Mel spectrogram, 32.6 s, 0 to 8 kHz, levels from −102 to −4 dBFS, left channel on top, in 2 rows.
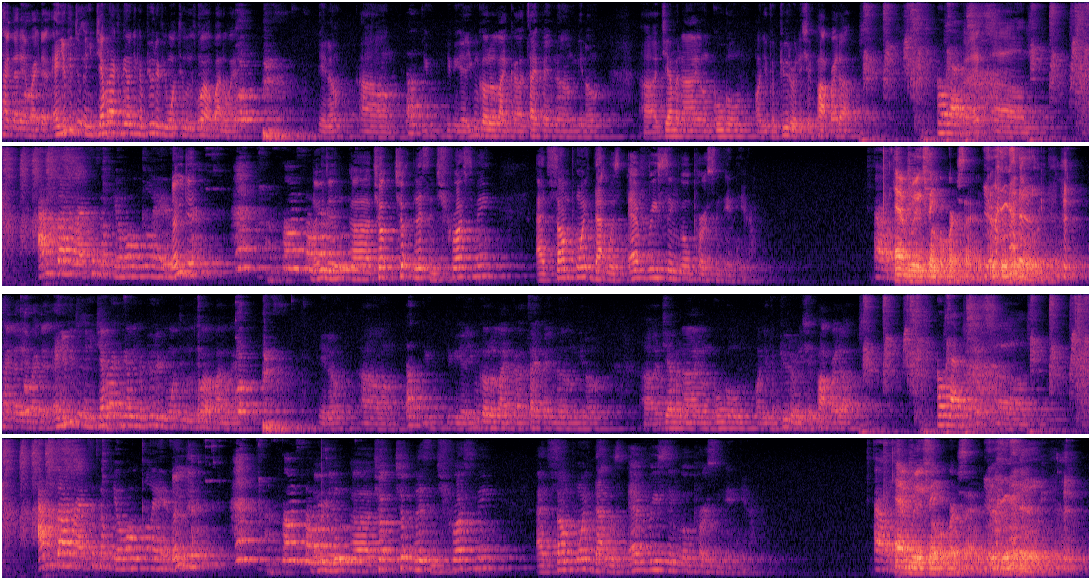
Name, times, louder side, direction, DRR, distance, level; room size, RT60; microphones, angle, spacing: voice 1, 0.0-3.6 4.8-5.1 5.4-5.9 6.3-9.0 9.6-12.7 14.4-15.5 18.8-19.3 20.9-23.7 24.3-27.5 31.0-32.3, left 3 dB, 40° left, 7 dB, 0.3 m, -38 dB
Scratching (performance technique), 12.9-14.9 15.4-17.6, right 1 dB, 25° right, 0.9 m, -46 dB
voice 2, 14.0-14.5 16.8-18.9 19.7-21.5 29.4-29.7 32.1-32.3, right 1 dB, 75° right, -1 dB, 1.1 m, -35 dB
voice 3, 29.7-31.8, left 1 dB, 85° left, 2 dB, 0.7 m, -27 dB
4.1 x 4.0 x 3.2 m, 1.4 s
head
